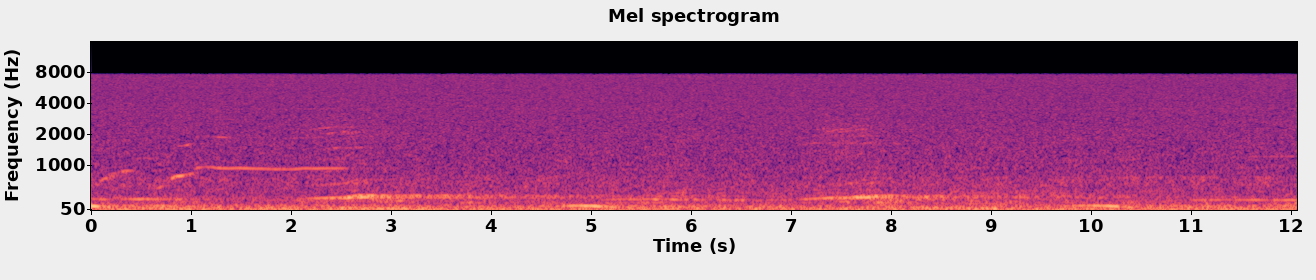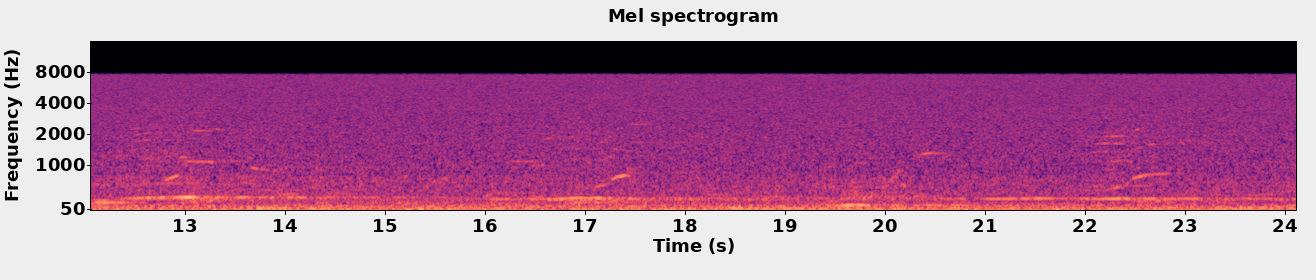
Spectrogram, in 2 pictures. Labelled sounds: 0.2	0.5	humpback whale, 0.80 to 0.93 kHz
0.8	2.5	humpback whale, 0.80 to 2.4 kHz
7.3	7.6	humpback whale, 2.1 to 2.3 kHz
13.0	13.3	humpback whale, 0.99 to 2.2 kHz
16.3	16.6	humpback whale, 0.99 to 1.2 kHz
20.3	20.6	humpback whale, 1.1 to 1.4 kHz
22.5	22.9	humpback whale, 0.80 to 0.86 kHz

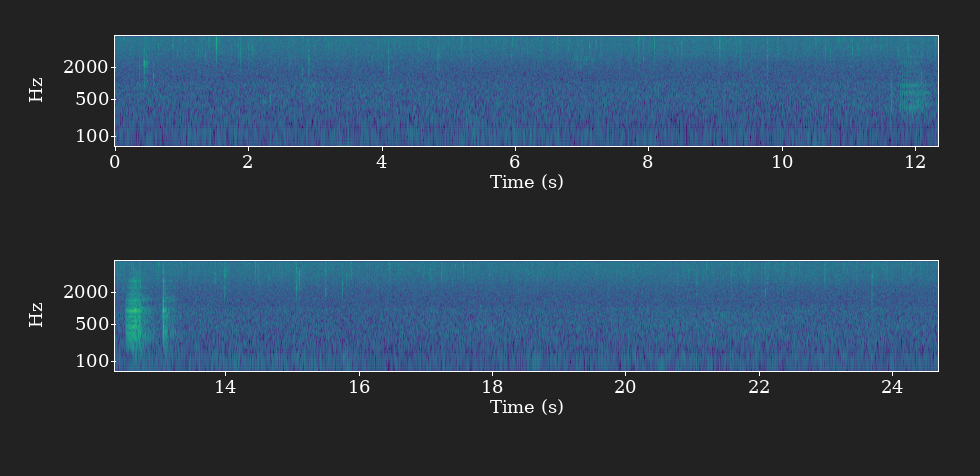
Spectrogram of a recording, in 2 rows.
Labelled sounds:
11.8	12.1	croaking sound likely from a nearby submerged object, 0.84 to 1.0 kHz

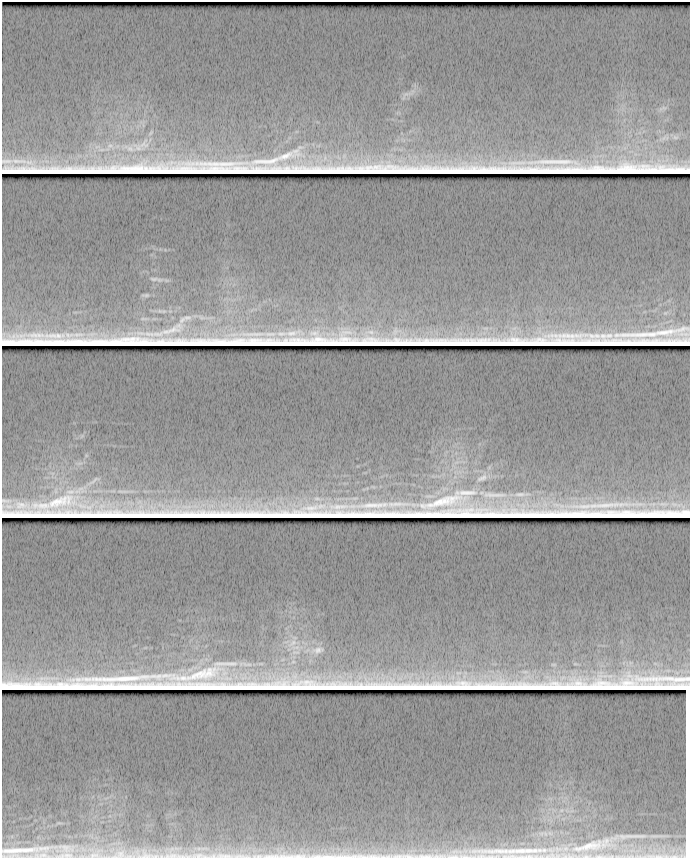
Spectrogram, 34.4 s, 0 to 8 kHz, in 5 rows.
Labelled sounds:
0.8	1.5	humpback whale, 0.90 to 1.5 kHz
3.0	3.2	humpback whale, 1.0 to 1.3 kHz
4.0	4.2	humpback whale, 3.3 to 4.2 kHz
6.1	6.9	humpback whale, 1.4 to 2.9 kHz
8.3	9.7	humpback whale, 0.80 to 4.6 kHz
14.3	15.1	humpback whale, 0.80 to 3.3 kHz
17.3	19.1	humpback whale, 0.80 to 1.3 kHz
22.6	23.9	humpback whale, 0.80 to 2.1 kHz
27.7	28.2	humpback whale, 1.4 to 1.9 kHz
32.7	34.2	humpback whale, 0.80 to 1.2 kHz

